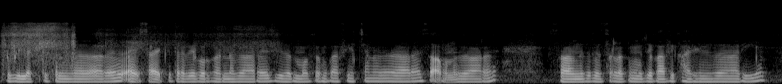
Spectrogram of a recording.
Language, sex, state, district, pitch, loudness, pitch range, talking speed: Hindi, male, Chhattisgarh, Korba, 130 Hz, -28 LUFS, 130-140 Hz, 315 wpm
